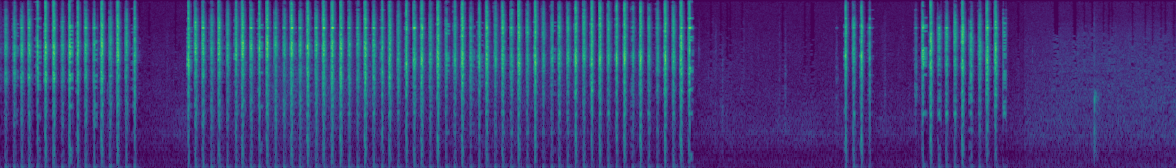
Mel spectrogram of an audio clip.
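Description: Small hammer rapidly striking the steel cap of a scythe peening jig, several sharp metallic blows a second, to draw out and thin the scythe blade's edge. The strikes stop briefly early on, run steadily for about five seconds, then come in two short spurts before stopping near the end.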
